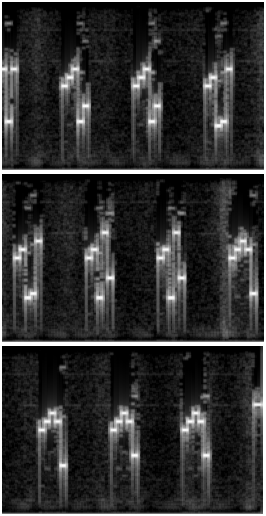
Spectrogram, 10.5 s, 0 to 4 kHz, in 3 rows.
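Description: Five-tone selective call (ZVEI), heard as quick runs of five tones, tones of about 70 ms. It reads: 89025 89025 89120 89120 89115 89115 89092 89092 89094 89094
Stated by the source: ZVEI five-tone alert received by SDR.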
